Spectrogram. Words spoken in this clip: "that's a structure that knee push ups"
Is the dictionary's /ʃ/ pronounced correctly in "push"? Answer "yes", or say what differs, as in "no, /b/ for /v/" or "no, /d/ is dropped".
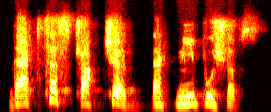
yes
